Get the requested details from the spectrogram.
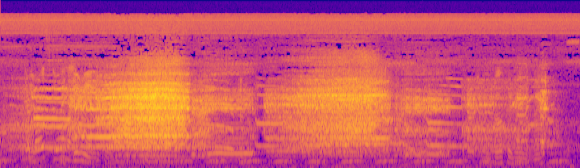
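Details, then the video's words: Male howler monkeys (only males make the call, it is said) give long, rasping roars that swell and fade, sounding vicious though not fighting, with people talking quietly underneath. "howler monkey noises"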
